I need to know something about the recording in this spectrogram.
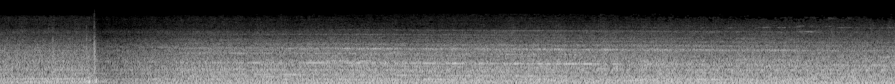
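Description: An electric locomotive hums and whines as it pulls in close by.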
